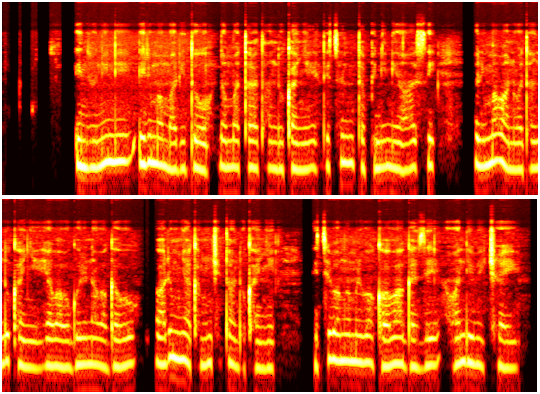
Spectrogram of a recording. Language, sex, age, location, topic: Kinyarwanda, female, 18-24, Kigali, health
